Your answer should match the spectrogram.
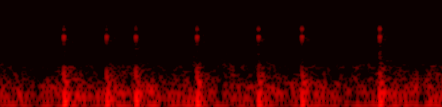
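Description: Faint, sharp clicks of a stylus tapping and lifting on a tablet screen while a word is handwritten, about eight at uneven intervals.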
